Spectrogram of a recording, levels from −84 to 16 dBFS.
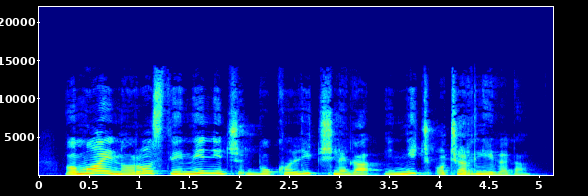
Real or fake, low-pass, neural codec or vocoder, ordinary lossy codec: fake; 14.4 kHz; codec, 44.1 kHz, 3.4 kbps, Pupu-Codec; MP3, 64 kbps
